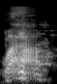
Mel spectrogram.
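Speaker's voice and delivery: loud, sudden "Rah!"; startling roar. Retold or imitated. Mom sneaking up behind her to scare her, startling roar. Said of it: "I went".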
